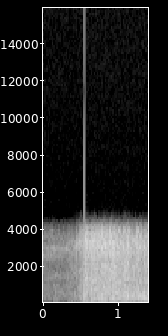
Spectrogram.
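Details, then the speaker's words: Wardrobe sliding door in an apartment: a dry, gritty rolling rasp runs evenly as the door slides, though sliding itself is easy; the rollers sound rough, with bearings that are not bearing well. Noisy sliding door rollers. "Looks like we have some bearings that are not bearing well. You can hear that noise there."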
